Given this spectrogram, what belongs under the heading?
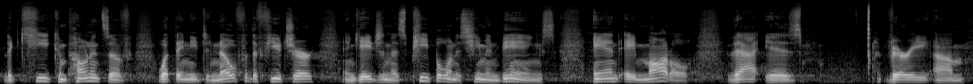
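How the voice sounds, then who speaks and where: A man, a teacher, giving a formal presentation to a school board. He explains his ideas earnestly, with frequent pauses and restarts. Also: lowish voice, long reverb tail. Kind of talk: formal presentation at a public meeting. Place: school board meeting room.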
